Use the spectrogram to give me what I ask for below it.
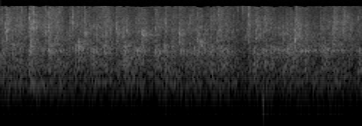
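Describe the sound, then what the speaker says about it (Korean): A church congregation claps together in a dense, even burst of applause that fills the room at a moderate level, with no voices over it. "다시 한번 박수"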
